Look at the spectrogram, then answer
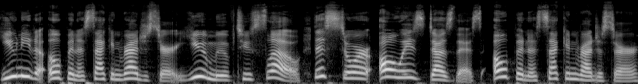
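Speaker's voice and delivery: put-on aggressive, pushy, insistent, demanding tone. Retelling a frustrated customer's loud demands in a long line: imitating aggressive loud complaining. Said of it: "getting aggressively loud, not quite yelling".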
